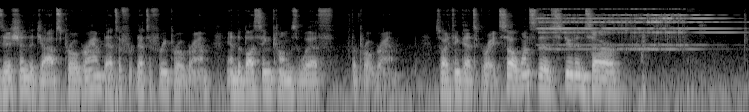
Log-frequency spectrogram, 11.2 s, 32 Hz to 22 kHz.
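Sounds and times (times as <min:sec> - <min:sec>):
speech: 0:00.0 - 0:09.8
classic telephone bell ringing: 0:08.0 - 0:11.2.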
